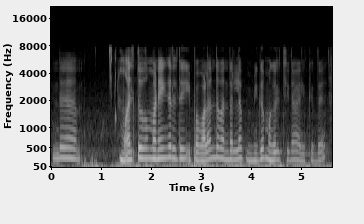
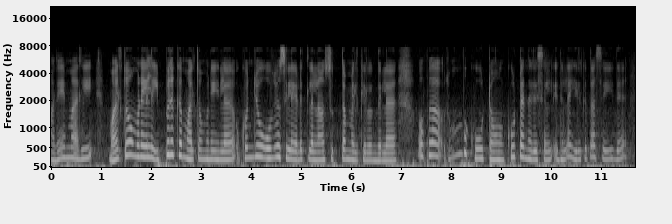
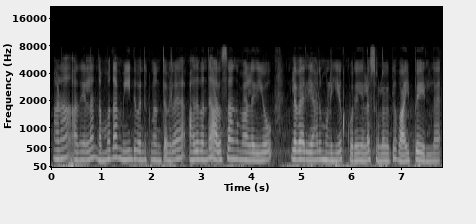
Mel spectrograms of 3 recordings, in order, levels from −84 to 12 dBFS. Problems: constant background noise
